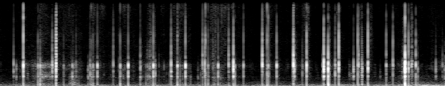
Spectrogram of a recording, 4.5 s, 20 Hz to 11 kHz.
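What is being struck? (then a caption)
Metal microphone capsules of a handheld recorder. Long purple acrylic nails tap and scratch the two metal microphone capsules of a small black plastic Tascam DR-05 handheld recorder held upright. A quiet, rapid stream of sharp, bright clicks and scratchy crackles follows, with a faint ringing tone near 2.2 kHz and no lingering decay.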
